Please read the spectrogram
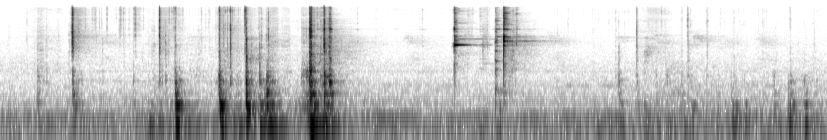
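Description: Scattered clicks and clinks of hard metal parts being handled, about a dozen in the first five seconds. Two sharper clinks about four and a half and five seconds in ring briefly.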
